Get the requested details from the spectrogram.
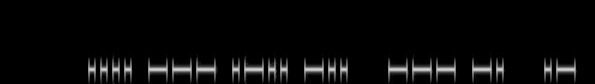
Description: Morse code, heard as a keyed tone, about 20 wpm, 700 Hz. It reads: HOLD ON A
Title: Sentences from Top 1000 Words - Review Part 2 - 20wpm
